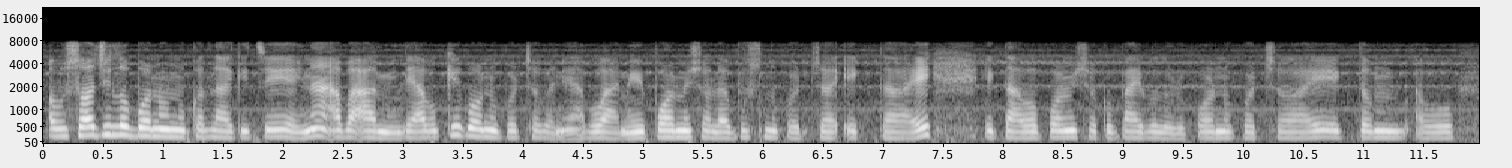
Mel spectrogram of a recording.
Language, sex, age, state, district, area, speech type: Nepali, female, 30-45, West Bengal, Kalimpong, rural, spontaneous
